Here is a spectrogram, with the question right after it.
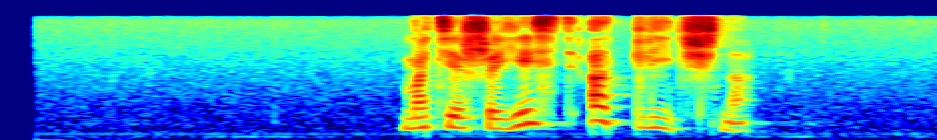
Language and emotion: Russian, positive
